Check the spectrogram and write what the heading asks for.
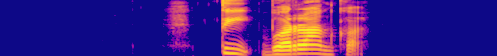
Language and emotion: Russian, angry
